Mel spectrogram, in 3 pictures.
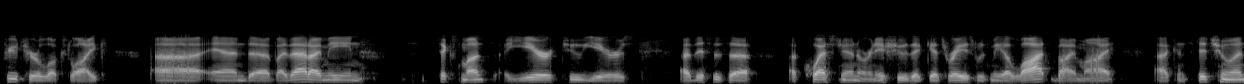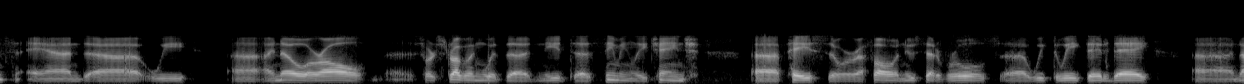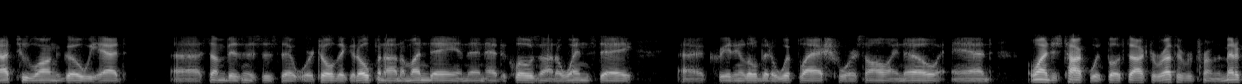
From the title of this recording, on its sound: Telephone Town Hall - August 23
